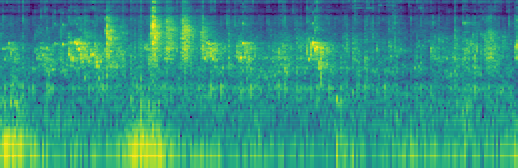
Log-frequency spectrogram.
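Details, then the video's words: Squawking budgerigars in a home play area give scratchy calls and quick chirps in uneven bursts, quieter in the middle. "Sonidos de budgies para Budgies en casa"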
